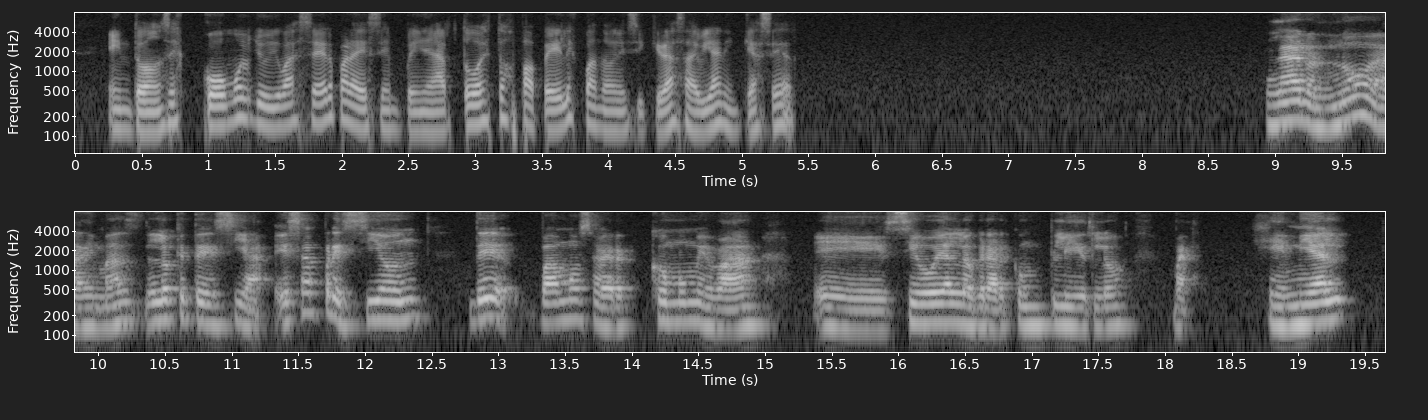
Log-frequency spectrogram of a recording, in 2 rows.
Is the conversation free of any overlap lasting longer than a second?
Yes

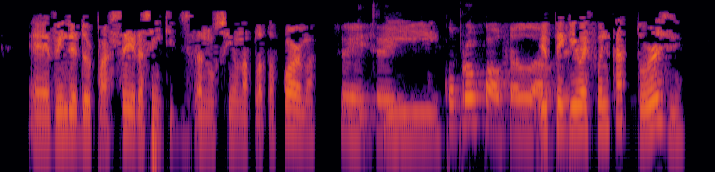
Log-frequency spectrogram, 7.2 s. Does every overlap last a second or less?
Yes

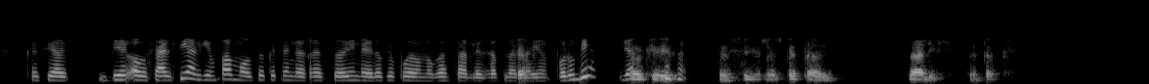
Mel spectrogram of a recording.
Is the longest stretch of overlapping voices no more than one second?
Yes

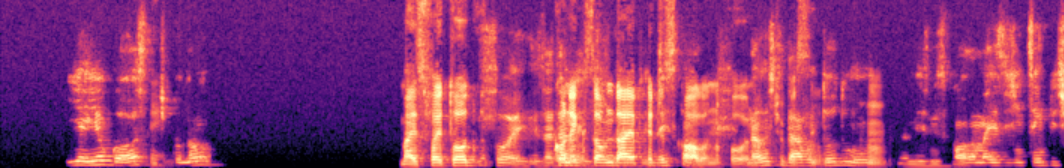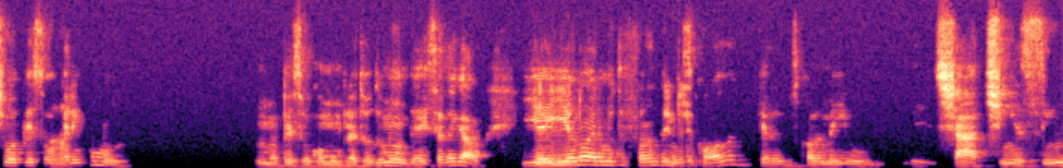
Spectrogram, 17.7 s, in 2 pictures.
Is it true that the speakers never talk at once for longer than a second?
No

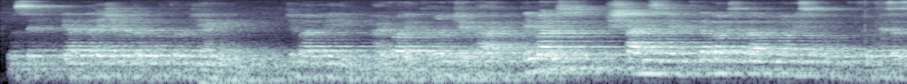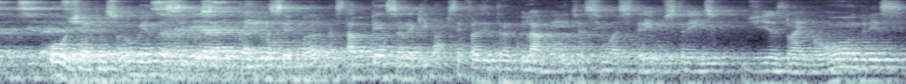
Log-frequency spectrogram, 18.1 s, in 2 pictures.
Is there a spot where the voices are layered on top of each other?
Yes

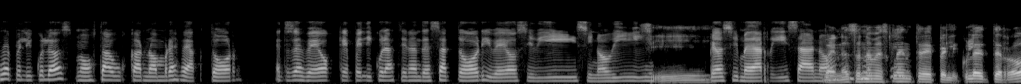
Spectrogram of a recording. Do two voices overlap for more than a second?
No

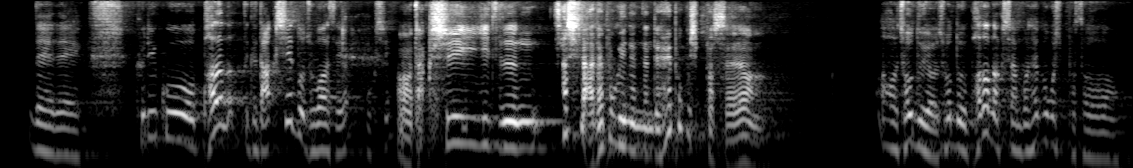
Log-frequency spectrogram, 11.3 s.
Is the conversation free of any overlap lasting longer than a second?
Yes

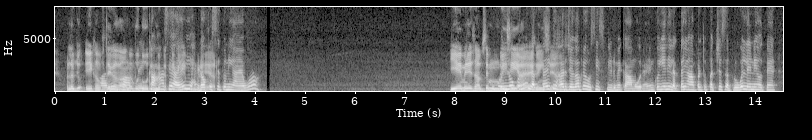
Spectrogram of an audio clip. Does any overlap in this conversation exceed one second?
Yes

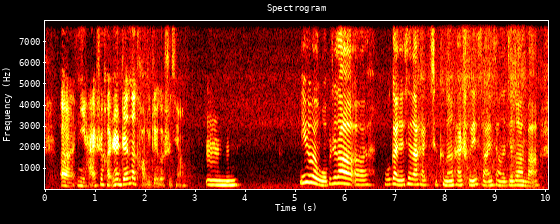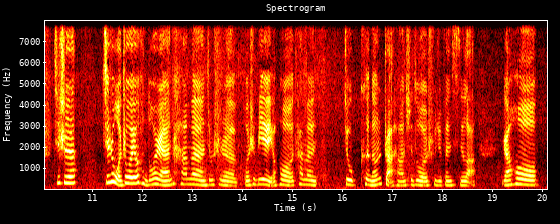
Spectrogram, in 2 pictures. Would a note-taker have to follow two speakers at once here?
No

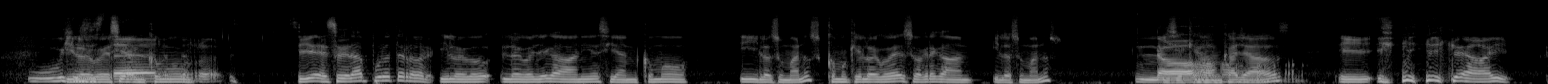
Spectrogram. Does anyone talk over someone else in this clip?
Yes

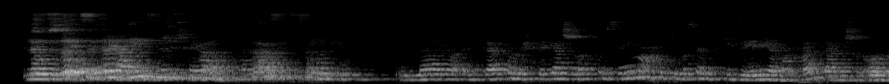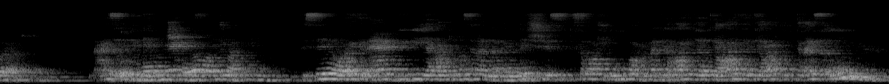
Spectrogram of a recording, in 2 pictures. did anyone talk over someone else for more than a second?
Yes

